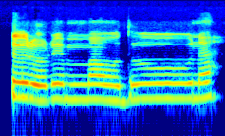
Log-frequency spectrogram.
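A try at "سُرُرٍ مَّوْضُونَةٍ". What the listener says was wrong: بالکل سورو رم، یہاں میم مشدد پہ غنہ کریں۔ سورو رم، سورو رم،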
